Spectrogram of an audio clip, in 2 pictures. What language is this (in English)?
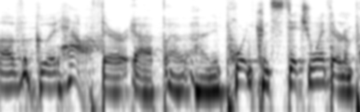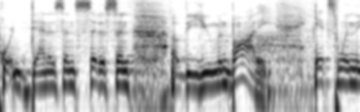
English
